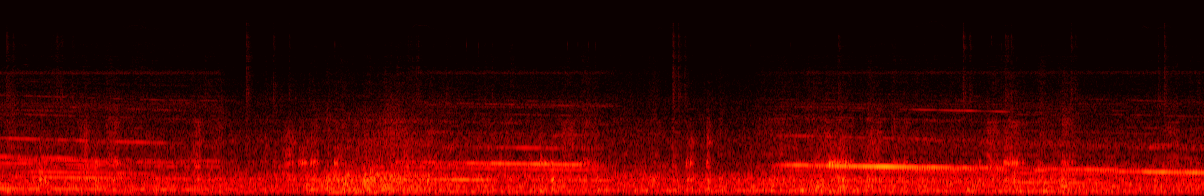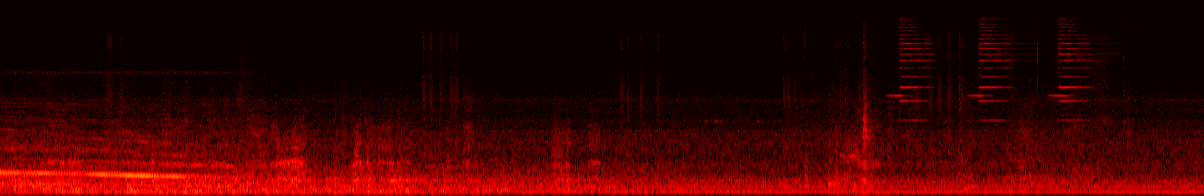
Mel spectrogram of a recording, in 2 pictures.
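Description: Electric train slowing into a station: its traction motors whine in several tones that fall steadily in pitch while the wheel and rail rumble dies away, until the train stands with only a steady low hum. Near the end a short series of electronic beeps sounds, about four in two seconds.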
